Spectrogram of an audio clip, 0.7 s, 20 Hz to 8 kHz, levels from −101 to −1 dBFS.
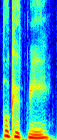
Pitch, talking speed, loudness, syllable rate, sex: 205 Hz, 250 wpm, -15 LUFS, 5.0 syllables/s, female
